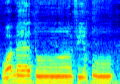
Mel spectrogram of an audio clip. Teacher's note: فا زیر فی، قاف واو پیش نون، قاف کو منہ بھر کے پڑھتے ہوئے ایک الف کے برابر لمبا کریں گے واو مدہ کی وجہ سے. وما تنفقوا، الف سائلنٹ ہے.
